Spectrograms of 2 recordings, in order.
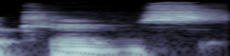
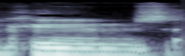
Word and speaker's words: Coombes: On TikTok, it's do something for nothing, and on Instagram, it's at Joshua Coombs, which is that's the best places. And do something for nothing on Instagram too. But Joshua Coombs, my surname is spelled C-O-O-M-B-E-S.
